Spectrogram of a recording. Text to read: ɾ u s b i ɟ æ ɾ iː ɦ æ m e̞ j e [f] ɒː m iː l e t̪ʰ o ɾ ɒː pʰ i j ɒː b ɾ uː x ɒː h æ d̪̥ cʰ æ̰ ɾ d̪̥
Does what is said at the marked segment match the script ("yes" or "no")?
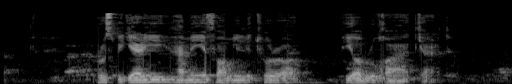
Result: yes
